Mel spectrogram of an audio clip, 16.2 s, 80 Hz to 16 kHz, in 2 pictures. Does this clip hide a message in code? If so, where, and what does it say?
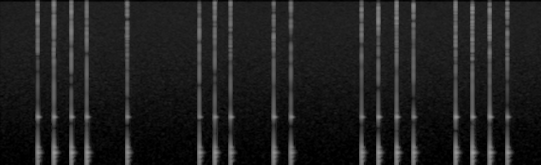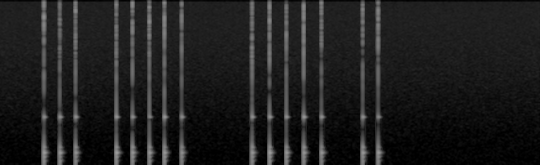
Yes: tap code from 0.6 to 13.9 s, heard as knocks on wood, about 4 knocks a second. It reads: QMTPW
